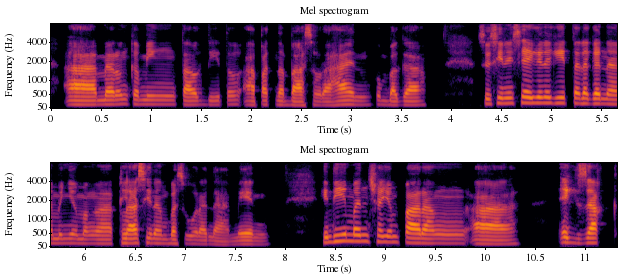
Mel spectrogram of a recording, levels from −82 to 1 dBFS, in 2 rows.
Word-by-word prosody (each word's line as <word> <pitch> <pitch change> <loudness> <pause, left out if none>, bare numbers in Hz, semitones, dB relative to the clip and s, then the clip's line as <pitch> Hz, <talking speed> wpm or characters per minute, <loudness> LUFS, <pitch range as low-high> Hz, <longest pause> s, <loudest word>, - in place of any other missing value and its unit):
ah, 140 -1 +4
meron 150 +1 +1
kaming 150 -1 -4
tawag 135 0 -1
dito, 140 +2 -10
apat 135 +1 -4
na 135 - -2
basurahan 130 +2 -1
kumbaga. 130 -1 -3 0.5
So, 170 - -2
sine-segregate 195 +1 +3
talaga 180 -1 +3
namin 155 -1 -2
yung 150 - -7
mga 140 -1 -3
klase 160 +1 +4
ng 150 -1 -3
basura 140 -2 -3
namin, 115 +1 -4 0.6
hindi 205 +5 +3
man 225 -1 0
siya 205 -2 +2
yung 195 - -9
parang, 155 -3 +2
ah, 135 -1 +2 0.5
exact 170 -1 +3
150 Hz, 140 wpm, -25 LUFS, 135-170 Hz, 0.6 s, ah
